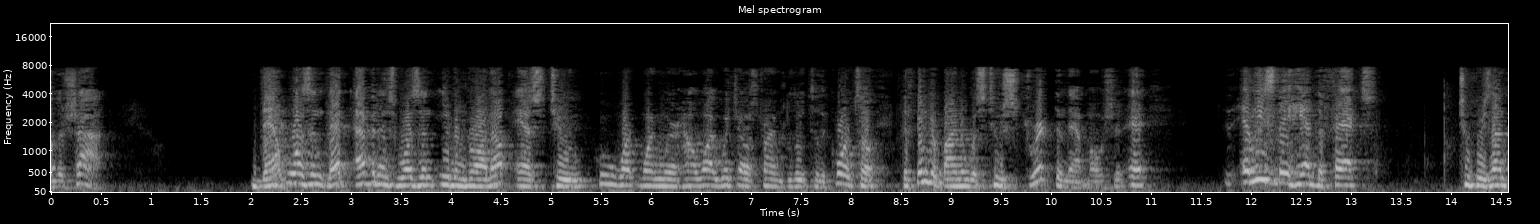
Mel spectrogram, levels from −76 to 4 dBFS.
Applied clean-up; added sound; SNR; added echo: none; none; none; none.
